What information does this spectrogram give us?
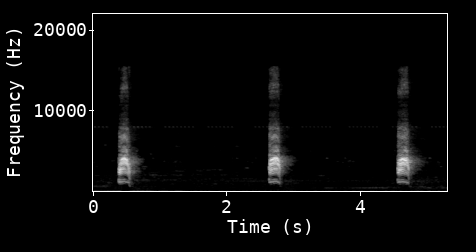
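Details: Long-tailed shrike (cendet) lure sound meant to make a shrike sing quickly: three short, grating rasps spaced roughly two seconds apart, each falling away at the end, in near silence.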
